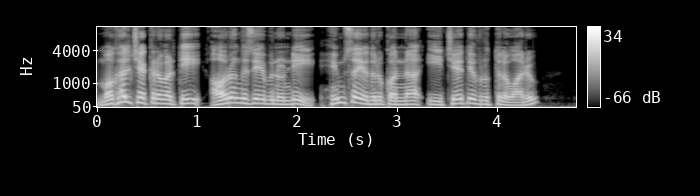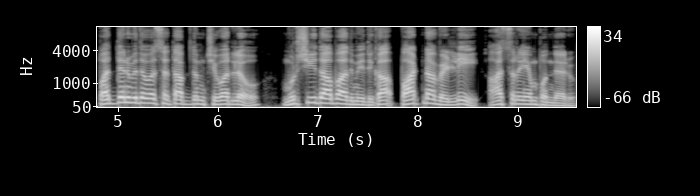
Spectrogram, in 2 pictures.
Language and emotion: Telugu, neutral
